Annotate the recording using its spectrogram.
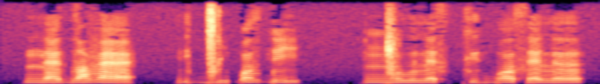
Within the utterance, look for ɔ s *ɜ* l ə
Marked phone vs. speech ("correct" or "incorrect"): incorrect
